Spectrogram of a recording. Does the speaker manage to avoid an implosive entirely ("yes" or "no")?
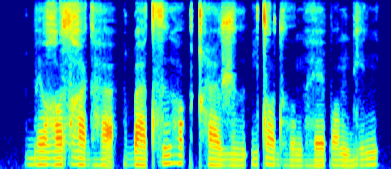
no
